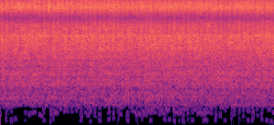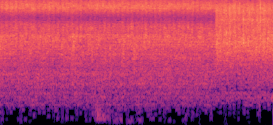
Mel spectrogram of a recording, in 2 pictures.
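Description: Tomato masala sizzling in oil and a little water in a kadhai, a steady hiss that gets louder near the end.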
